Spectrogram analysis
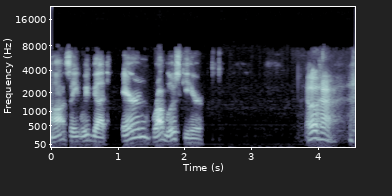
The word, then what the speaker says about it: Wroblewski: It's Wroblewski. The second W is pronounced as a V.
